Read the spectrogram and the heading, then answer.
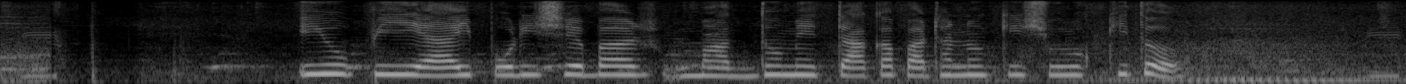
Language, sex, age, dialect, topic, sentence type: Bengali, female, 25-30, Standard Colloquial, banking, question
